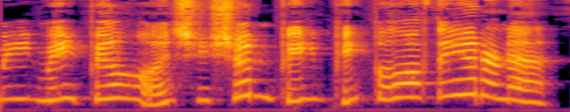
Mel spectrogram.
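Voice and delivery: very high, squeaky clown-mime voice; Mister Mime voice. Acted. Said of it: "That's my best Mister Mime voice".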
